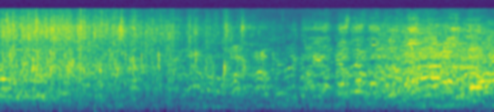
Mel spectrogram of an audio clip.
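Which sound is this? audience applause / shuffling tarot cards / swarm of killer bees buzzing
audience applause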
